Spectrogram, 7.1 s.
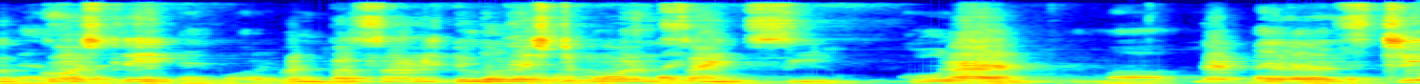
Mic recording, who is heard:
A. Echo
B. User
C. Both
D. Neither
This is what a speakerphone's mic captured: C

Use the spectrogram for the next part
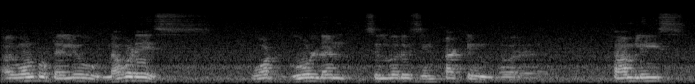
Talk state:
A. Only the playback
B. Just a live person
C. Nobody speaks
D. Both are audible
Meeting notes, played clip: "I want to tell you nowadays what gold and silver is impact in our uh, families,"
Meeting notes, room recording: A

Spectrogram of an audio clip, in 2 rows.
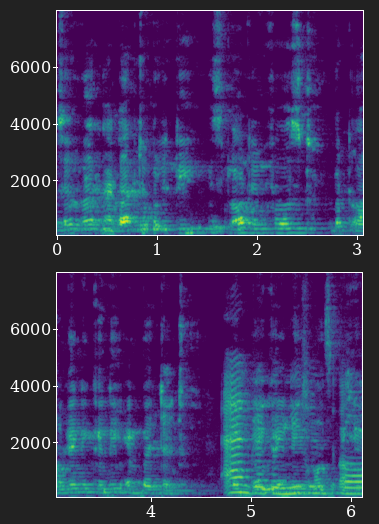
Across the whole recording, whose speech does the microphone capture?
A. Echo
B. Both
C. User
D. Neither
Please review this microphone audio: B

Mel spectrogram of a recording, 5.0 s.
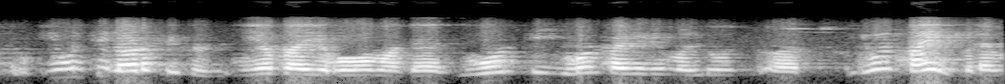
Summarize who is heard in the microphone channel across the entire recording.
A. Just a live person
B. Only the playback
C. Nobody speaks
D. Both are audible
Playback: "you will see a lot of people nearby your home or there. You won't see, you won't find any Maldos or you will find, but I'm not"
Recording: B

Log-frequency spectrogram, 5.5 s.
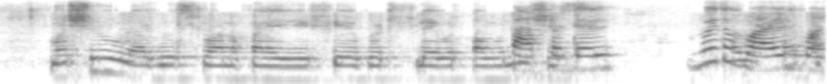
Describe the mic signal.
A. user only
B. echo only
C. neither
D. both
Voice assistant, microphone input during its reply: D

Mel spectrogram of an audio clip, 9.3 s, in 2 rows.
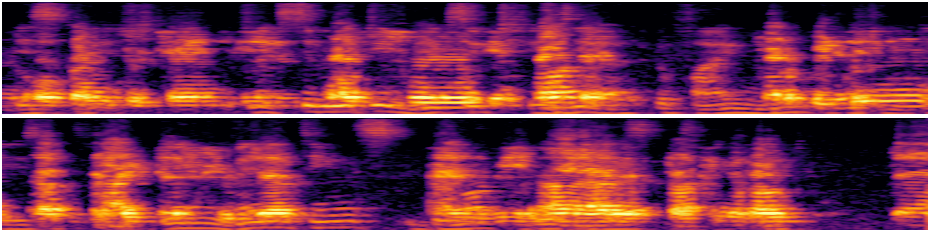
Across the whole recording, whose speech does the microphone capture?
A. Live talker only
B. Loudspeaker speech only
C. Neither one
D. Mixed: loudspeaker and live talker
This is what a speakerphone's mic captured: D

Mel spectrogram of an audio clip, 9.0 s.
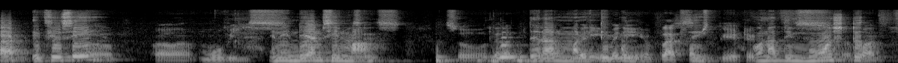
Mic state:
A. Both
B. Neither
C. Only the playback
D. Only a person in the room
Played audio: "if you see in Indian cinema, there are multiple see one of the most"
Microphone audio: A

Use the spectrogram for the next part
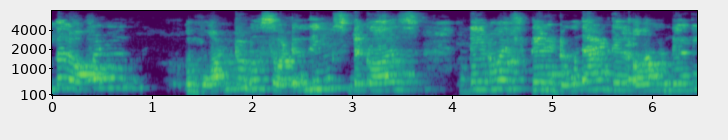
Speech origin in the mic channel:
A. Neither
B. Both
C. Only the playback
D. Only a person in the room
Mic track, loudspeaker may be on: C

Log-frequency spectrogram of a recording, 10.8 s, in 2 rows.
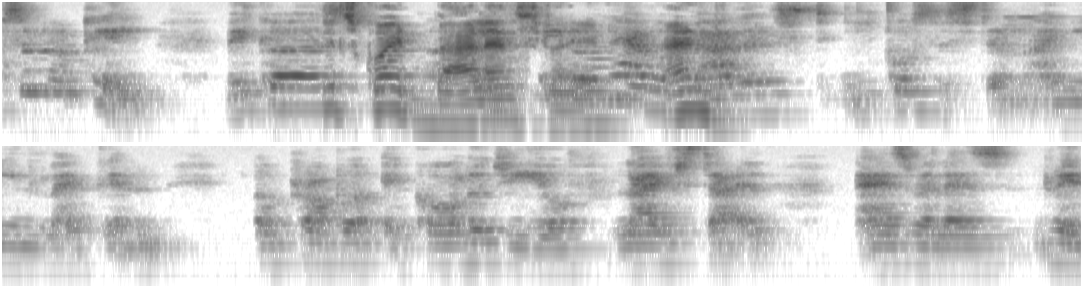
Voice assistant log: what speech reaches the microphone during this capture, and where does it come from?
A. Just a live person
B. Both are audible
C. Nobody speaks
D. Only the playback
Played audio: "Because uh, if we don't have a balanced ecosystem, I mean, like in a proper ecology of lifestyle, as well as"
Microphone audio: B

